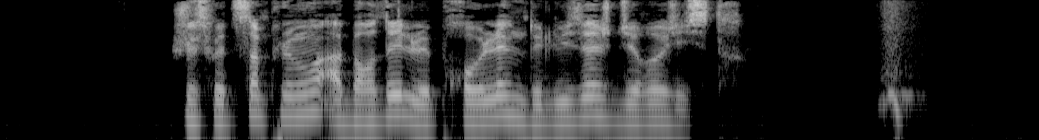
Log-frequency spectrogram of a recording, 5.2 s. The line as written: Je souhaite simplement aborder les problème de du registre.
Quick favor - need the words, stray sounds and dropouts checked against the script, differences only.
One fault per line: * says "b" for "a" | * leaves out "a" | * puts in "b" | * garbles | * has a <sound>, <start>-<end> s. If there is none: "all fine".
* says "le" for "les"
* puts in "l'usage"
* has a whoosh, 4.4-4.7 s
